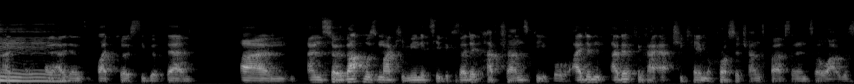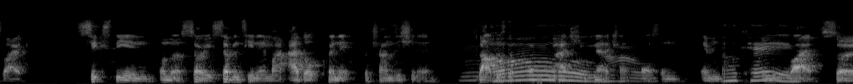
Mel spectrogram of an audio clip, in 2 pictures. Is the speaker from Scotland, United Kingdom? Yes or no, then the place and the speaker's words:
no; Vauxhall, London, United Kingdom; Listen, I was raised in Vauxhall, you know.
